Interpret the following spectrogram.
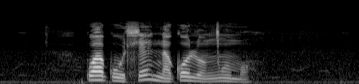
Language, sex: Xhosa, male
